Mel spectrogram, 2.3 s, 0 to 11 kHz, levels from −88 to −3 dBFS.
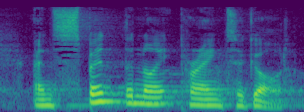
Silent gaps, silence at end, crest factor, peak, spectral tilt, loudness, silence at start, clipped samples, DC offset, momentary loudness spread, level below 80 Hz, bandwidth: none; 0 s; 16 dB; -8 dBFS; -6 dB/octave; -24 LUFS; 0.25 s; under 0.1%; under 0.1%; 5 LU; -58 dBFS; 9.4 kHz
